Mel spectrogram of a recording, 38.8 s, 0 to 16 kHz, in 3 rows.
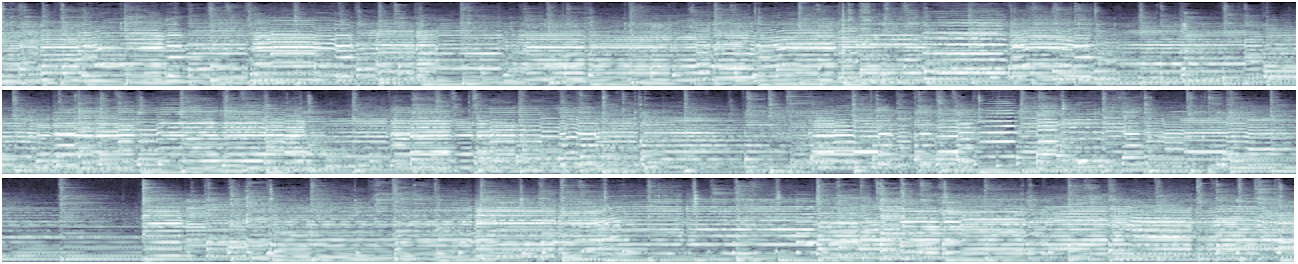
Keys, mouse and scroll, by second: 2.9-4.1 middle drag, 4.4-5.3 middle drag, 5.6 shift+middle click, 6.2 middle click, 6.6 shift+middle click, 9.4 middle click, 10.4 middle click, 11.4 middle click, 12.1 middle click, 13.0 middle click, 13.6 middle click, 14.2-16.4 middle drag, 17.2 middle click, 22.2 middle click, 23.0 shift+middle click, 24.5 click, 24.9 middle click, 27.6 shift+middle click, 28.1 middle click, 28.6 shift+middle click, 29.1-30.2 middle drag, 30.4 shift+middle click, 31.0 middle click, 33.4 middle click.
